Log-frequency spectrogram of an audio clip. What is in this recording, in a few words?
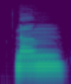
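"neng", Chinese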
